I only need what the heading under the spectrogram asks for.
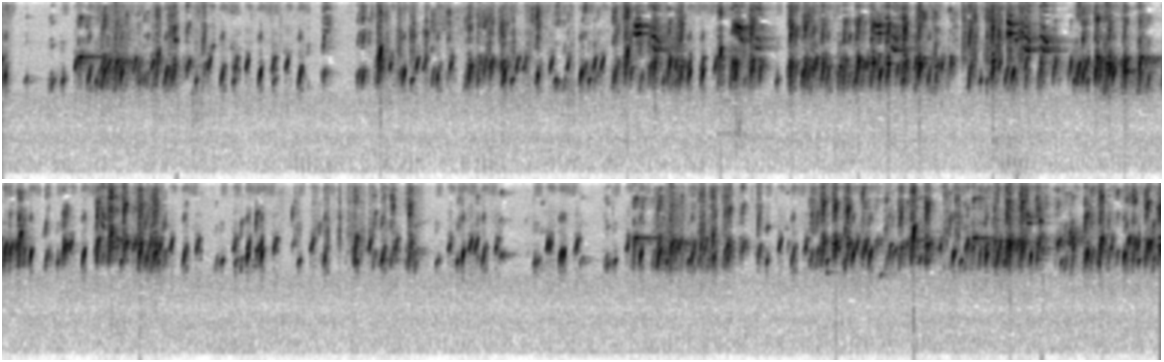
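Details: Extended European goldfinch song used to stimulate goldfinches to sing and mate. Constant, rapid, high twittering with tinkling chirps and buzzy trills throughout, with only brief pauses.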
